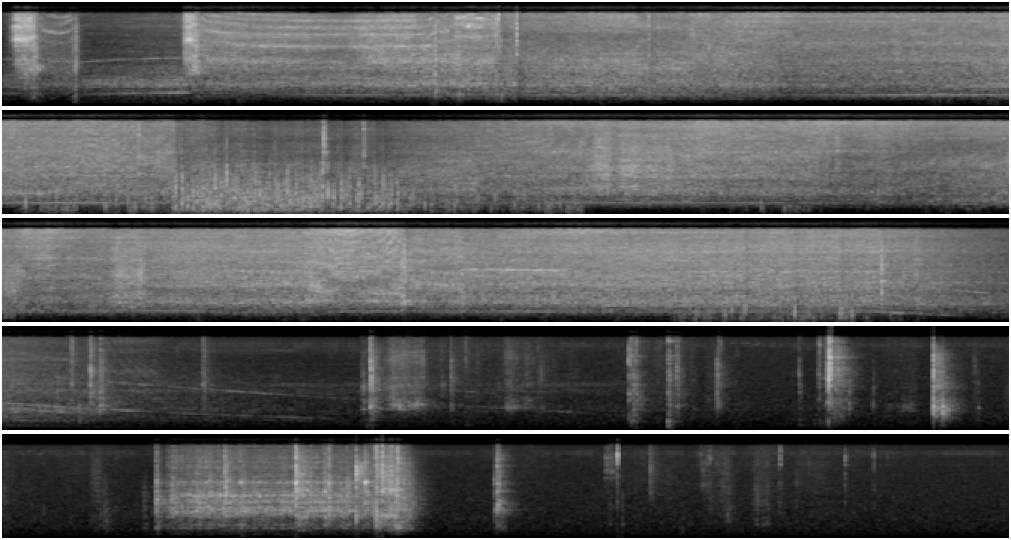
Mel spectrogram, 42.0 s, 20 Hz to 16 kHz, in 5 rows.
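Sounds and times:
vacuum cleaner humming: 0.0 - 30.3, 34.8 - 36.9
vacuum motor winding down: 0.1 - 28.0.

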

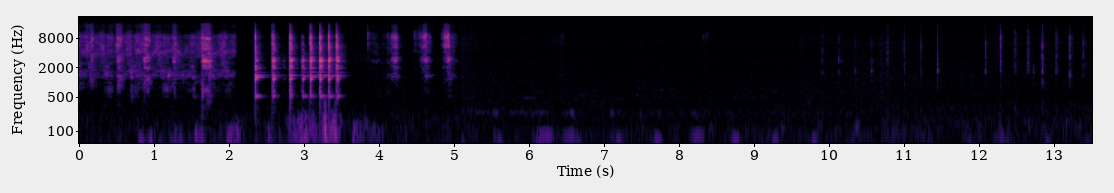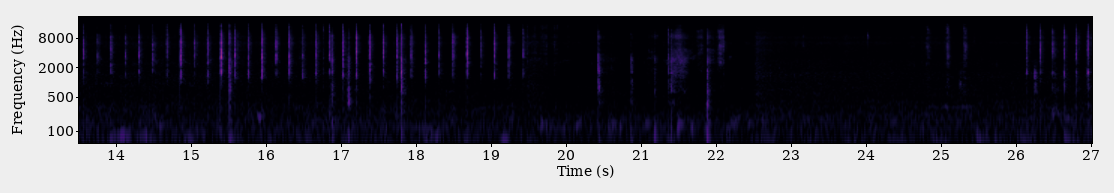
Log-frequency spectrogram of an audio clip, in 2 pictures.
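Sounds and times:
knife scraping slice: 0.0 - 2.2, 2.9 - 5.1
knife cutting onion: 24.8 - 25.4.

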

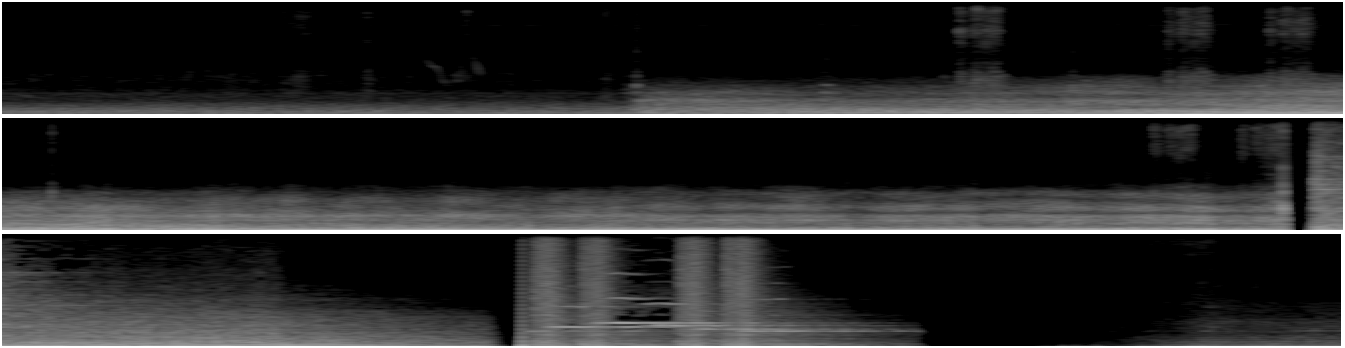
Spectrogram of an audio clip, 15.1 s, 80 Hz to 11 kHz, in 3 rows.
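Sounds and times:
low propeller drone: 0.0 - 11.9
turboprop engines climbing: 2.1 - 11.2.

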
